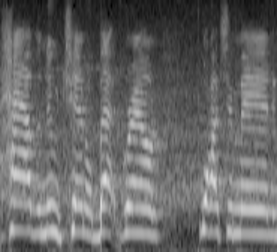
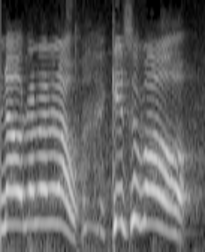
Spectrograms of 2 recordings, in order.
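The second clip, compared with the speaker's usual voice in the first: excited; 6 semitones higher than usual. Real, not acted. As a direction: cry out as the pin nearly lands. Excited play-by-play of a near fall.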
